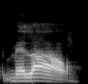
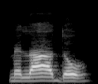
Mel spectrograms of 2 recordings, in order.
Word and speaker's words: melao: cubans break the the we never pronounce the end of the song of the of a word and if we do we don't like melao melao is melado with dio we don't do that so melao ripiao everything is we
